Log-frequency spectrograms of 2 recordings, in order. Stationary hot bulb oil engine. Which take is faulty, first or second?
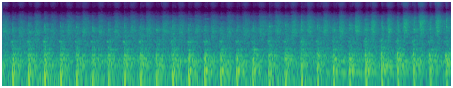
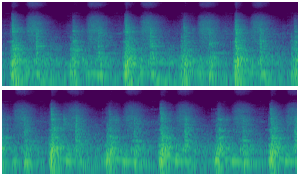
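second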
